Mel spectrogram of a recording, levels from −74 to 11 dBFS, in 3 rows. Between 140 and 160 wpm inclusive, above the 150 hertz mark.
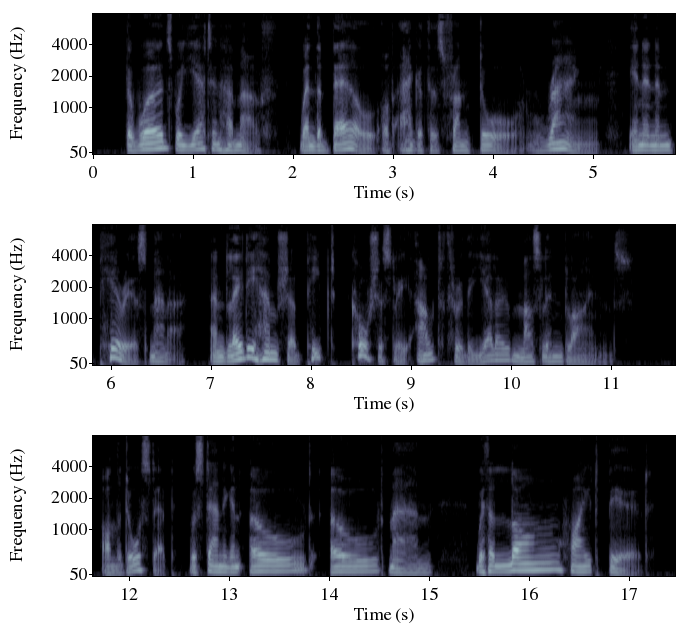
No: average, 155 wpm; low, 110 Hz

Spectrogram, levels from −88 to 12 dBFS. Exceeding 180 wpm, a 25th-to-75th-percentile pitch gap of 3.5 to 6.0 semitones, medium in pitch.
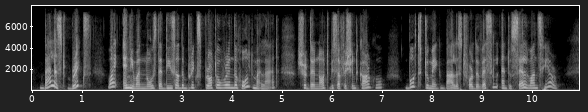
No: average, 190 wpm; average, 4.7 semitones; high, 230 Hz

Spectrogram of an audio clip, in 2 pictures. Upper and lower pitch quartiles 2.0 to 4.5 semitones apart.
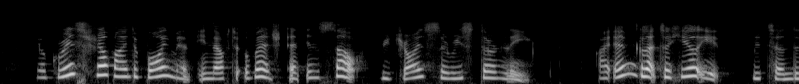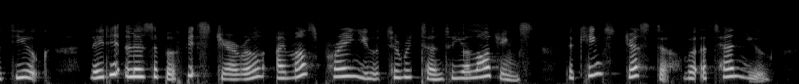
No: average, 4.9 semitones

